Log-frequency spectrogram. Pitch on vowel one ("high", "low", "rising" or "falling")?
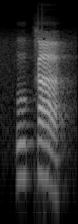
high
